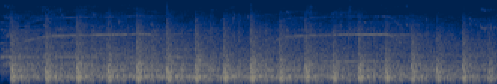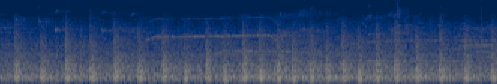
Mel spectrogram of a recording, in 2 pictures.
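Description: Fast, even drum beat, about four to five beats a second, starting suddenly, with a high held tone sounding over it three or four times.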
